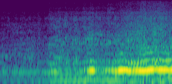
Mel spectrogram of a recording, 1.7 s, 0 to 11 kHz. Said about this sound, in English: Is that another Porsche? Certainly. Very hard to tell. Yes, another 911 Carrera.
